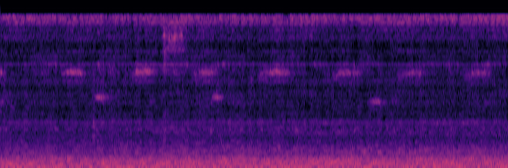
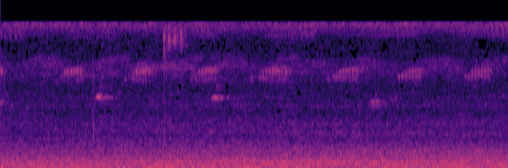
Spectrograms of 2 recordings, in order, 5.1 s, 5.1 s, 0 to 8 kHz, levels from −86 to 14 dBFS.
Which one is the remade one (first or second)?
first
